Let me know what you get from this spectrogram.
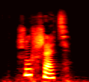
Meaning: to rustle (to move (something) with a soft crackling sound)
- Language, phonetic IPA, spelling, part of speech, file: Russian, [ʂʊrˈʂatʲ], шуршать, verb, Ru-шуршать.ogg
